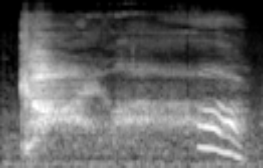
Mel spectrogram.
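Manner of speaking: high, far-off mock yell of a name; faint echo of a shouted name; distant echoing call. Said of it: "all I can hear is her voice through that phone in an echo".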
